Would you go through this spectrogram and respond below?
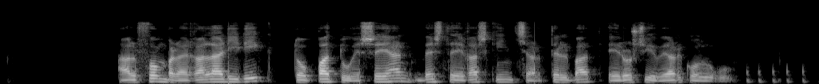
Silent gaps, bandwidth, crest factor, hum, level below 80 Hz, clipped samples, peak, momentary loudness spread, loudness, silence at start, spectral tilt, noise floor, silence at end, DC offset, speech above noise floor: none; 8 kHz; 24 dB; none; -62 dBFS; under 0.1%; -2 dBFS; 9 LU; -23 LUFS; 1.2 s; -4.5 dB/octave; -89 dBFS; 0.15 s; under 0.1%; 66 dB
